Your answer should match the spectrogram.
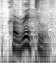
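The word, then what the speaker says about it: כריתות: The next word for divorce is karatu. Karatu. It's spelled kaf resh yud tav vav tav.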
